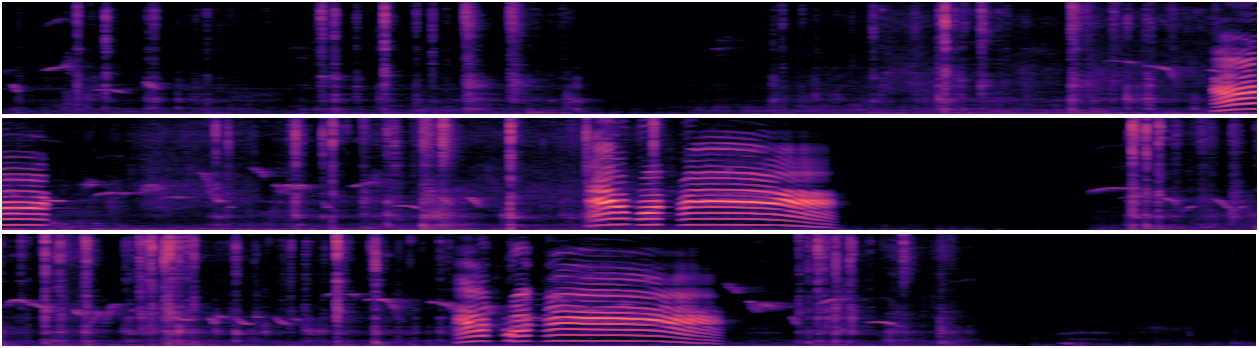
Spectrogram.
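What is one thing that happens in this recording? A parrot chatters and clicks softly.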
